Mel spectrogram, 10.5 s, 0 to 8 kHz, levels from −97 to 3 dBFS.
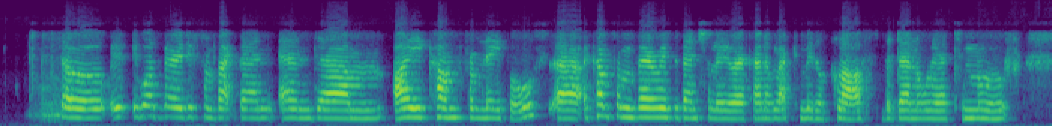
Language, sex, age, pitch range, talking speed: English, female, 30-49, 185-210 Hz, 180 wpm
